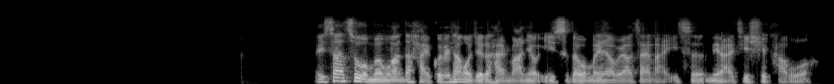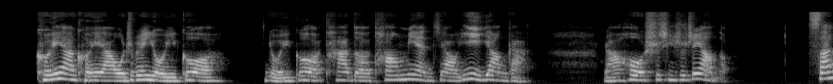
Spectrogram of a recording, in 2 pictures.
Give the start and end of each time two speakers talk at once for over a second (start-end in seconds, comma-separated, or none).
none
